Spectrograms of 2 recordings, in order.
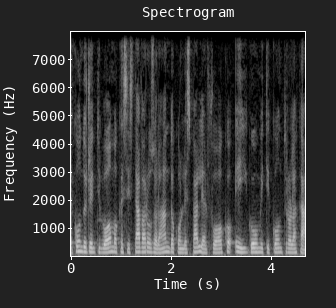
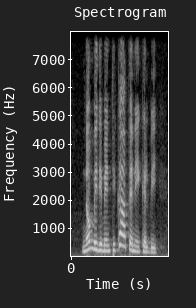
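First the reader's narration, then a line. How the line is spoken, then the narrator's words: Man exclaiming. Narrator (Italian): esclamò un gentiluomo dalla faccia azzurra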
